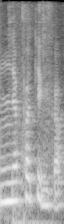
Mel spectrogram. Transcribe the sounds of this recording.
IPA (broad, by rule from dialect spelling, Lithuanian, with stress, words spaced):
nʲɛpɐˈtʲɪŋkɐ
